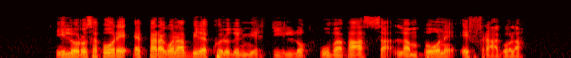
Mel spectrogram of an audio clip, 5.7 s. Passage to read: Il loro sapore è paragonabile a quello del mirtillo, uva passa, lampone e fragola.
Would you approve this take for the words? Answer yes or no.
yes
